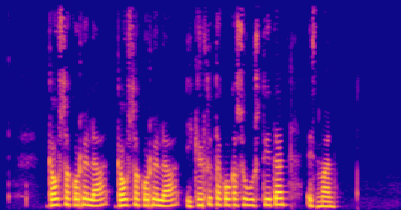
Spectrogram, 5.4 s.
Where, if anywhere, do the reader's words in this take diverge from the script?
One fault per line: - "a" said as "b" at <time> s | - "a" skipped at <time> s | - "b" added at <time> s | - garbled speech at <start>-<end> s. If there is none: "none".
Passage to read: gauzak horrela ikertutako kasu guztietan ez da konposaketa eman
- "gauzak horrela" added at 1.6 s
- "da konposaketa" skipped at 4.2 s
